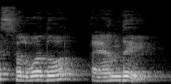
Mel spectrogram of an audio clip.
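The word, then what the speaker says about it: Salvador Allende: और यहाँ पे जो इलेक्टेड सरकार थी सल्वादोर अयंदे की, इसको हम प्रोनाउंस करते हैं सल्वादोर अयंदे, ठीक है ना।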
